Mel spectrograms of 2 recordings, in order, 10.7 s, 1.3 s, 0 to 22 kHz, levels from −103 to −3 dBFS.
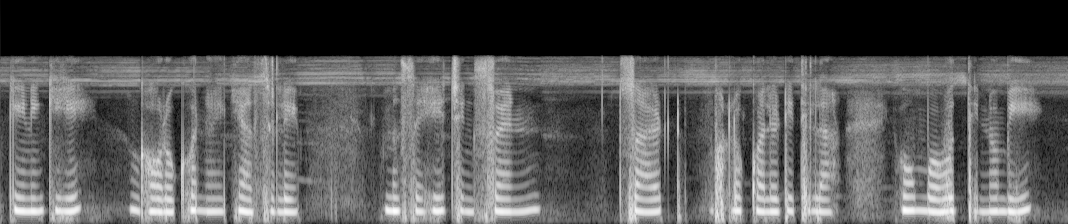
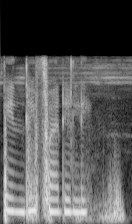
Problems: none marked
